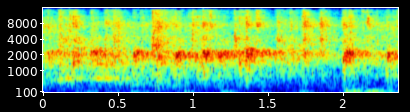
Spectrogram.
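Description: A live audience at the Phoenix venue applauds steadily, a dense wash of many hands clapping at an even loudness throughout, with no one speaking over it.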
